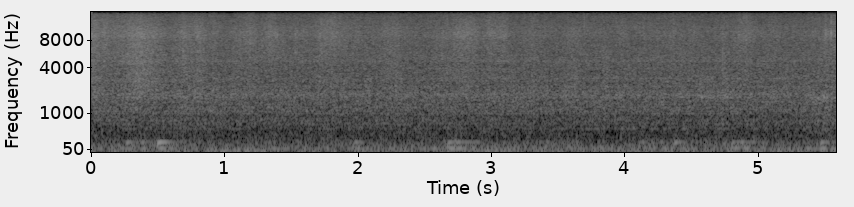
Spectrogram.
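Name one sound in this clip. Fingers rub and press soft clay close by.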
